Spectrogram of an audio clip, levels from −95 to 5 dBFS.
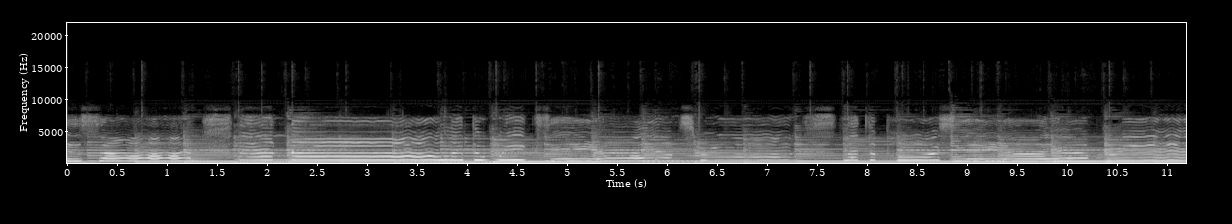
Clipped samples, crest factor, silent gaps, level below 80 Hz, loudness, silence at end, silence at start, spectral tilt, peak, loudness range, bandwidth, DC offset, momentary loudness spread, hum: under 0.1%; 14 dB; none; -56 dBFS; -17 LUFS; 0 s; 0 s; -6 dB/octave; -4 dBFS; 6 LU; 8 kHz; under 0.1%; 9 LU; none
